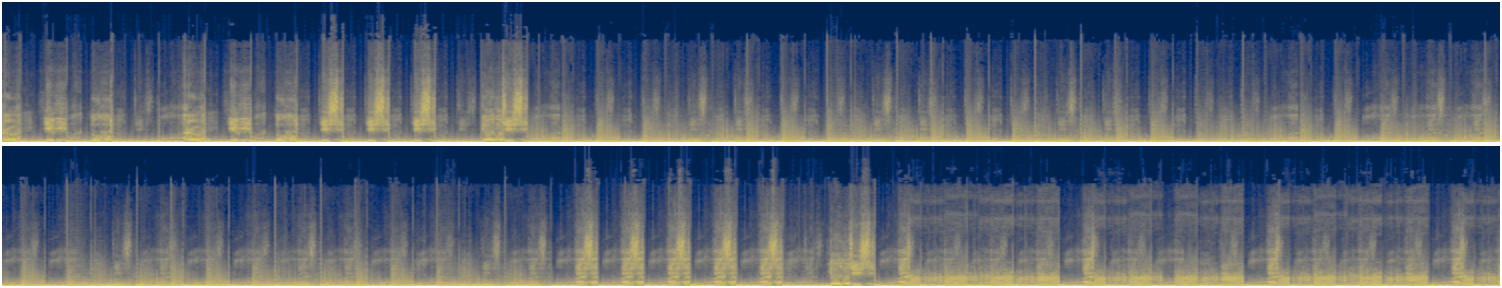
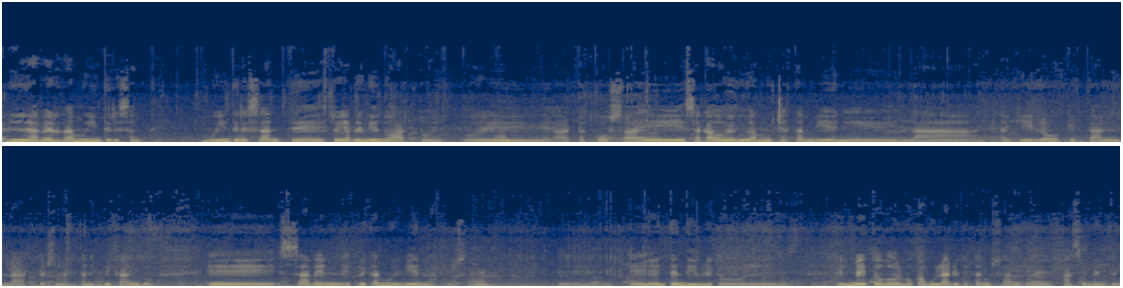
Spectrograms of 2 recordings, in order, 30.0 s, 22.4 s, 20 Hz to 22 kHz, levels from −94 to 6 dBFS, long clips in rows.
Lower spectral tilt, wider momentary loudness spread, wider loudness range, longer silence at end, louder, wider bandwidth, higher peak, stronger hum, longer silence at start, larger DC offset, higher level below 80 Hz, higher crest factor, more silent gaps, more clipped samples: about the same, -6 dB/octave vs -5.5 dB/octave; second, 1 LU vs 13 LU; second, 1 LU vs 5 LU; about the same, 0 s vs 0 s; first, -7 LUFS vs -32 LUFS; second, 12 kHz vs 15 kHz; first, 0 dBFS vs -14 dBFS; neither; about the same, 0 s vs 0 s; neither; first, -12 dBFS vs -62 dBFS; second, 6 dB vs 18 dB; neither; first, 1% vs under 0.1%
